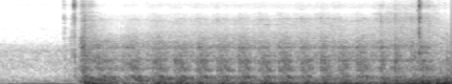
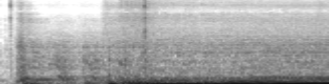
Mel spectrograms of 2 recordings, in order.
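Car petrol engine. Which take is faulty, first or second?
first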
